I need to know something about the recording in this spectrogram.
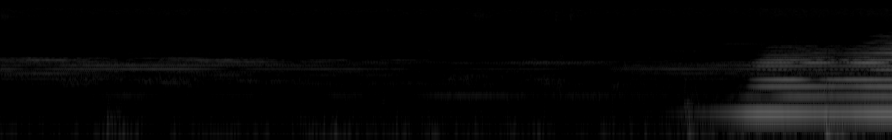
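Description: Harmonium reeds sounding: a faint steady held tone, then about three and a half seconds in a louder low note is pressed and swells.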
